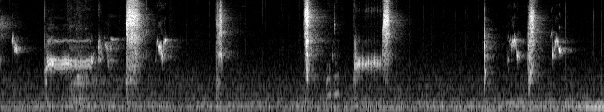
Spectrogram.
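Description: Budgerigar chattering: a string of short, sharp chirps and a few brief warbled notes, spaced irregularly with short pauses between them.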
